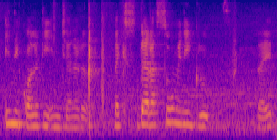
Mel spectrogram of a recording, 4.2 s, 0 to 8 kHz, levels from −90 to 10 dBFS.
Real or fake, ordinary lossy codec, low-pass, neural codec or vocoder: real; none; none; none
